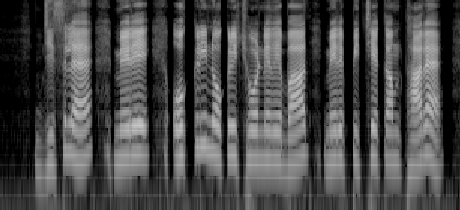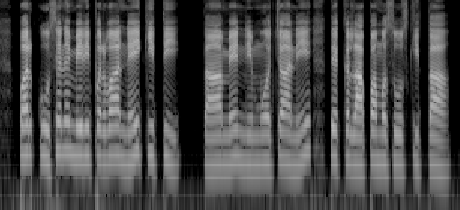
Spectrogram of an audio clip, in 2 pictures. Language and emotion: Dogri, sad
